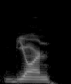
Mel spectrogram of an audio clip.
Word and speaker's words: Bjorn: B-J-O-R-N? – Bjorn.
